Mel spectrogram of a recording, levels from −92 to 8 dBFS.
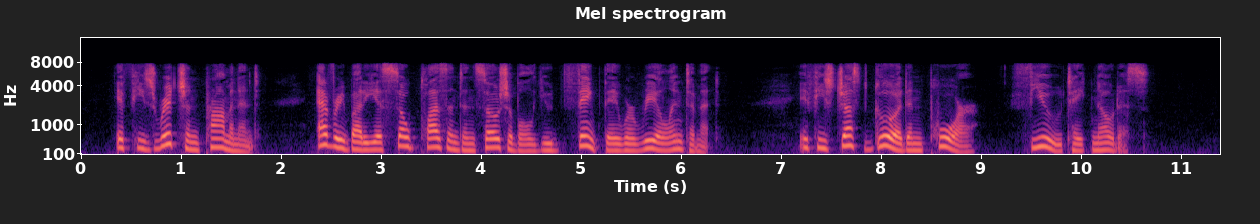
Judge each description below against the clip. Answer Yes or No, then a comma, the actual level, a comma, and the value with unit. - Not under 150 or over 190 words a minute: No, slow, 135 wpm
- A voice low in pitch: No, high, 195 Hz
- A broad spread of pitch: Yes, wide, 5.9 semitones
